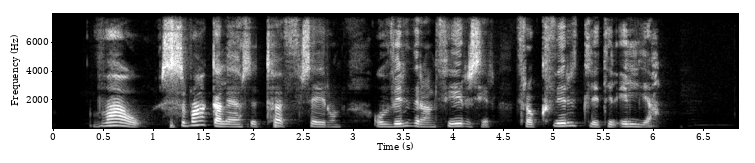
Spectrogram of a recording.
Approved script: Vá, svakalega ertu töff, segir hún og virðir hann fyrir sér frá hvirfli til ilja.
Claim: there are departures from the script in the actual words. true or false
false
